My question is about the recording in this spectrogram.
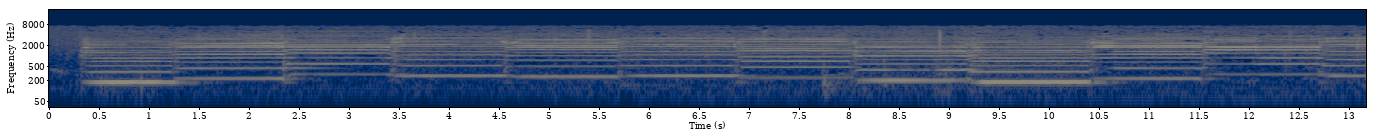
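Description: A cello playing a slow practice exercise: long bowed notes, each held about a second, stepping up and down in pitch.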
